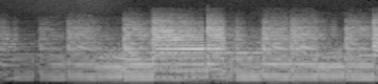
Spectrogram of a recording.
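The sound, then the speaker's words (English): A short burst of loud, dense instrumental radio bumper music with a gritty, distorted tone and rhythmic chord hits, playing steadily for a few seconds with no voices. “just keep listening for a second as you listen to our bump out here.”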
